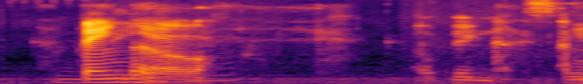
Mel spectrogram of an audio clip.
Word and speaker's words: beignet: These are beignets.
